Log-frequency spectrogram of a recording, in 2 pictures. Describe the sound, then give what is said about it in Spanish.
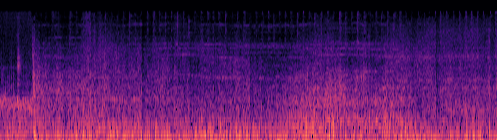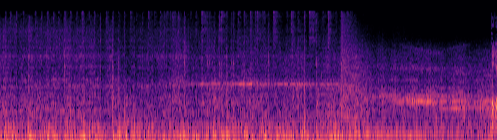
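A continuous roaring, crackling hiss of converted radio noise from Jupiter, dense and steady throughout, with fluttering bursts like surf or rapid tapping, fading near the end. “Algunos oyentes describen estos sonidos como de pájaros carpinteros u olas batiendo en una playa.”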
